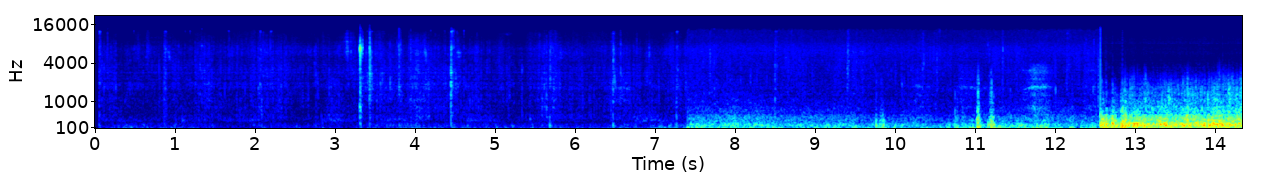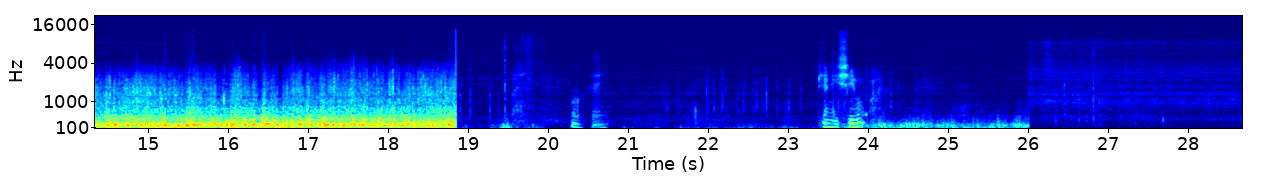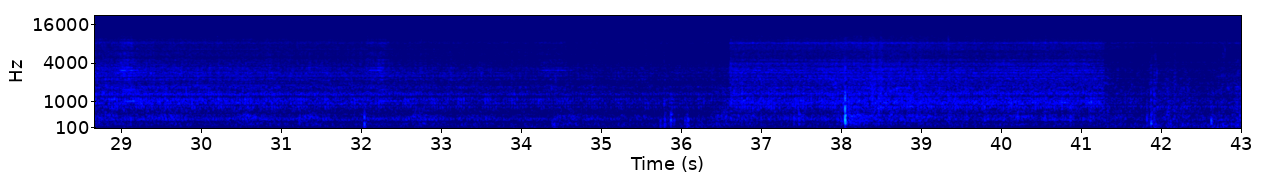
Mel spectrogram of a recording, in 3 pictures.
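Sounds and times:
ski poles and skis on snow: 0.0 - 12.6, 26.0 - 43.0
wind buffeting microphone: 7.0 - 19.6, 23.8 - 26.0.

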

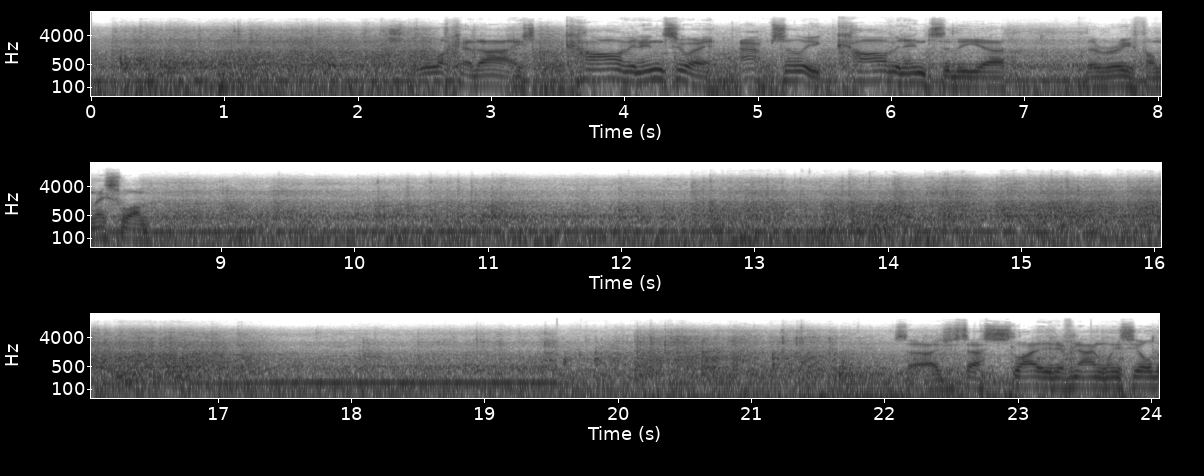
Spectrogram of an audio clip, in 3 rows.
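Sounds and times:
excavator diesel engine running: 0.0 - 24.0
rubble crunching and clattering: 0.0 - 24.0.

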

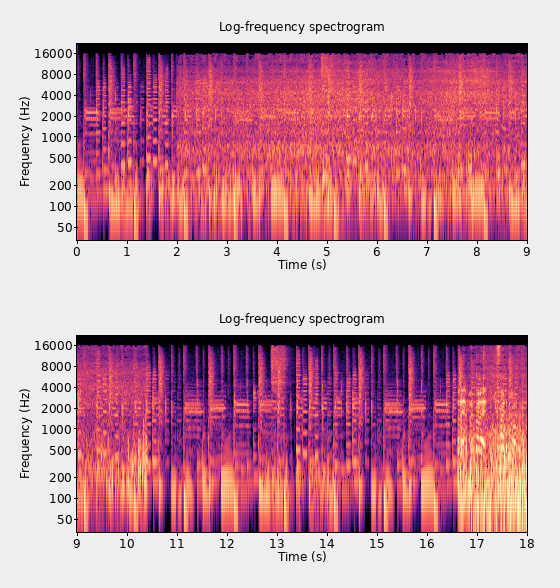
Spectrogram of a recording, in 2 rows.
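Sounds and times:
background music with steady beat: 0.0 - 16.8
surf roaring into rocky cove: 2.0 - 10.4, 16.6 - 18.0.

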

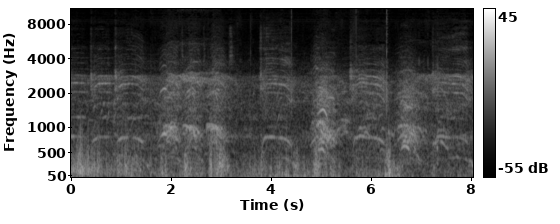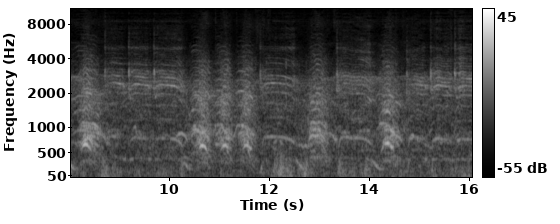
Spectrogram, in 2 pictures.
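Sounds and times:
crowd shouting: 0.0 - 16.0.

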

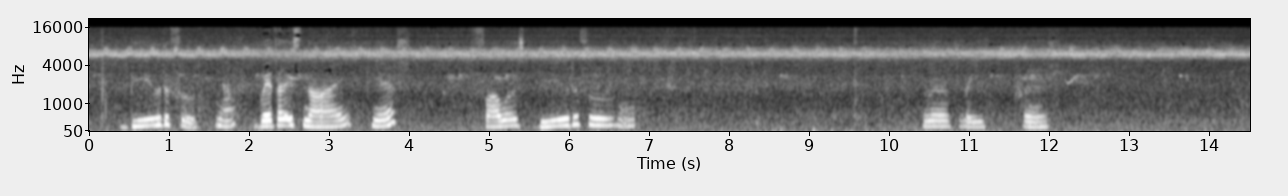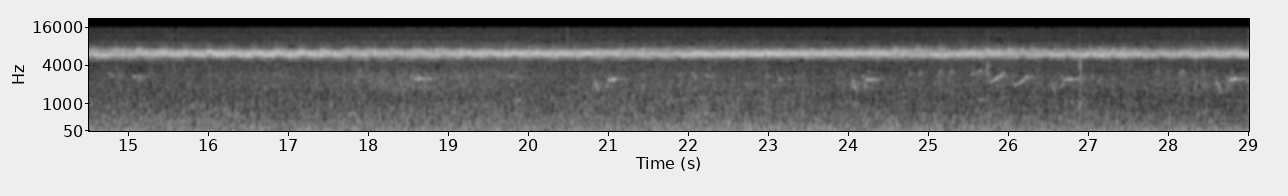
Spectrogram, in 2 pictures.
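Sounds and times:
insects droning: 0.0 - 29.0.

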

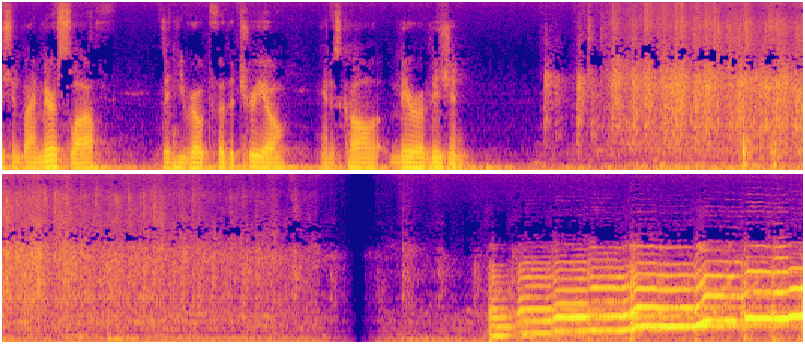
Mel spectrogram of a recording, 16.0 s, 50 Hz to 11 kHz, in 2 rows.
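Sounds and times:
audience applause: 5.4 - 12.8.

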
